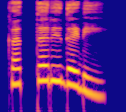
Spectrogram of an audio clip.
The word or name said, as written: ಕತ್ತರಿದಡಿ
